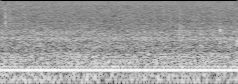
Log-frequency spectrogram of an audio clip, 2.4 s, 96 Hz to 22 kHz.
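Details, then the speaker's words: Conar Signal Tracer Model 230 on the audio setting with the input grounded and no signal: a steady low hum remains. The owner first suspects power-supply hum, but it drops on the radio setting, so the source is something else. "So I'm removing the signal, but it leaves that hum. So that hum is probably power supply hum."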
